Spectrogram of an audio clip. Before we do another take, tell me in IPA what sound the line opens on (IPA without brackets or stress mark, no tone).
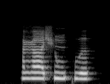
ɣ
